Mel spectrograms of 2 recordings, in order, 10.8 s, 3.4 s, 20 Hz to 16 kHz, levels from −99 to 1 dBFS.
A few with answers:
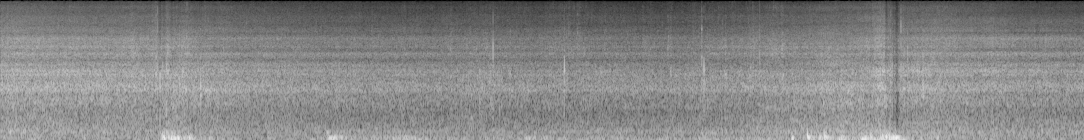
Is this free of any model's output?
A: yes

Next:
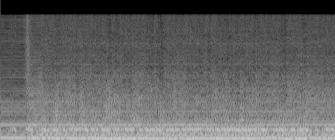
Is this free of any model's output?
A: no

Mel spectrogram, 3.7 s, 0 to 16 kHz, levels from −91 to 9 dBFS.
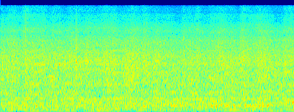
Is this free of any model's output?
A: no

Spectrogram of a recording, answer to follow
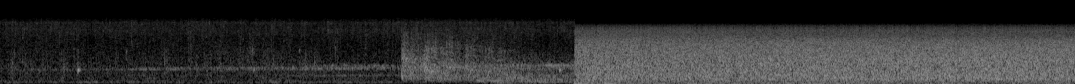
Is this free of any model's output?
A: yes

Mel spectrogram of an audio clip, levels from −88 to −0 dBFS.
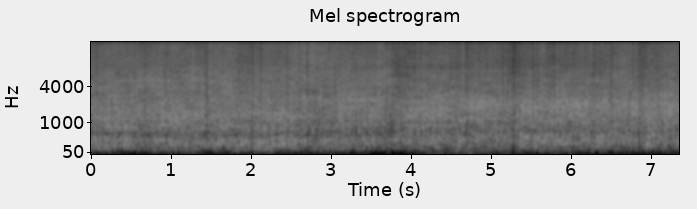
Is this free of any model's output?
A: no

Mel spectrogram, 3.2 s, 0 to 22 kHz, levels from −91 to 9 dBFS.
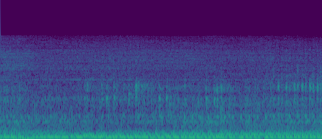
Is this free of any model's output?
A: yes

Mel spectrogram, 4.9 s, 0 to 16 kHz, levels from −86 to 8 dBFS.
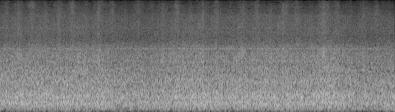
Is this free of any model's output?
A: yes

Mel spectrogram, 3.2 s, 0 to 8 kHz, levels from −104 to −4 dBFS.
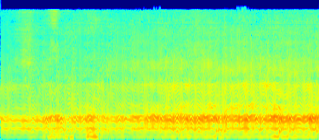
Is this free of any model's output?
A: no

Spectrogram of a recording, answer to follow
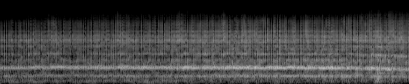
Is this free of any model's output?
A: no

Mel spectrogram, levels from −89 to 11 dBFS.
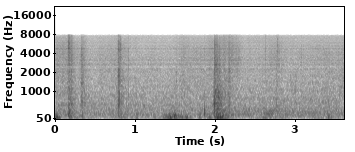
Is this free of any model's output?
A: no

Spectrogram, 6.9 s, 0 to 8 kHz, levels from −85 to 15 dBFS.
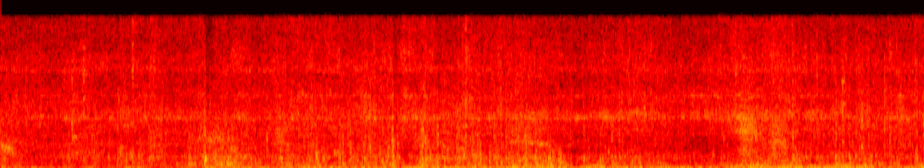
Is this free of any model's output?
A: yes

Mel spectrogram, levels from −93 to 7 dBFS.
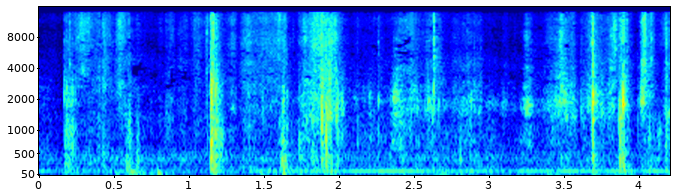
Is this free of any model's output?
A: yes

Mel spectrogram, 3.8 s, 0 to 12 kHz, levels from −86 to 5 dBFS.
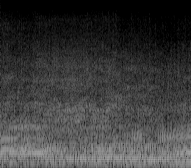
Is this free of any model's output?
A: no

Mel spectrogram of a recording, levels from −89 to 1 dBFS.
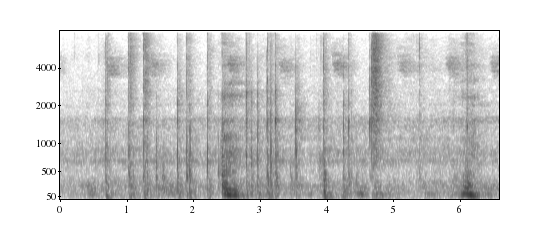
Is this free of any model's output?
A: yes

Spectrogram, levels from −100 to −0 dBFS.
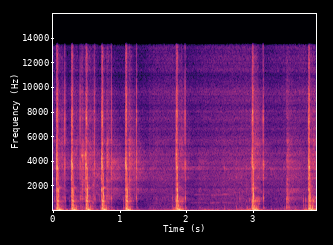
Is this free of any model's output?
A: no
